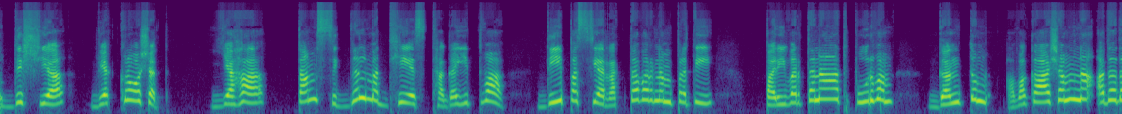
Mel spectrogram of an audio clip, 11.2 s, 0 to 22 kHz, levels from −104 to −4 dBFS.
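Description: Throughout the speech, Opus voice compression is plainly audible as a hoarse, slightly robotic texture. The sound fits a hybrid SILK and CELT mode at roughly 16 kbps.

At 8.7 to 8.8 s, a sudden gain jump of about 4 dB lifts speech and background together, likely from a gain change applied without a ramp.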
